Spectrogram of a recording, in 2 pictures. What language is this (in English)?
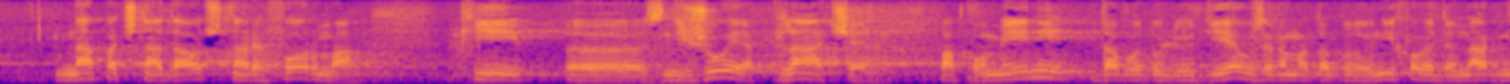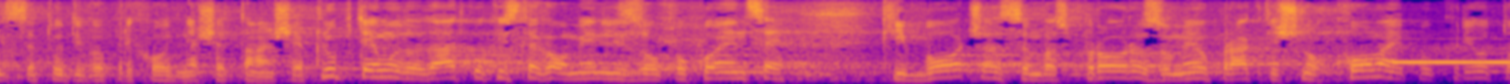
Slovenian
